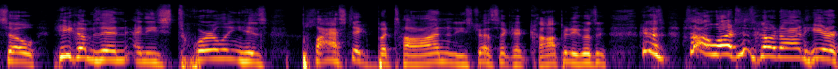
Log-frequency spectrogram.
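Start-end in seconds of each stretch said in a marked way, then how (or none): 5.1-6.3 higher-pitched Irish brogue. Retelling how an actor dressed as a cop delivered his line: Ron's Irish brogue. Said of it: "are you doing an Irish brogue?".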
